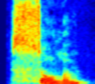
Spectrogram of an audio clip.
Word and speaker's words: solemn: Solemn, with the stress on the first syllable.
